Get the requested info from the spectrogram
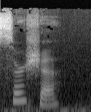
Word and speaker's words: Saoirse: And I was like, how the fuck do you pronounce Saoirse? And she was like, oh, it's Saoirse.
